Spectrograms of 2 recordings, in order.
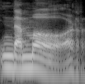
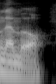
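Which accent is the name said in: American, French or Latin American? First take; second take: Latin American; French. First: The name is said with a Latin American accent. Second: The name is said with a French accent. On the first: This is how the character himself says it. "comme il est latin, il dit Namor" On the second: This is how French speakers would probably say it. "Les Françaises diront, diront probablement"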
